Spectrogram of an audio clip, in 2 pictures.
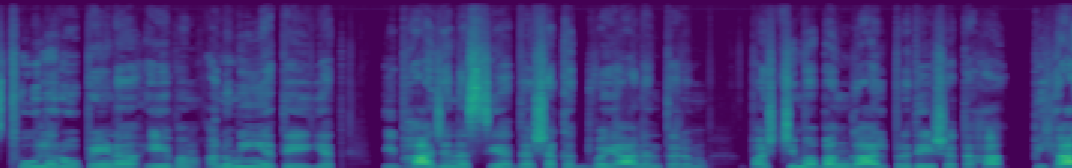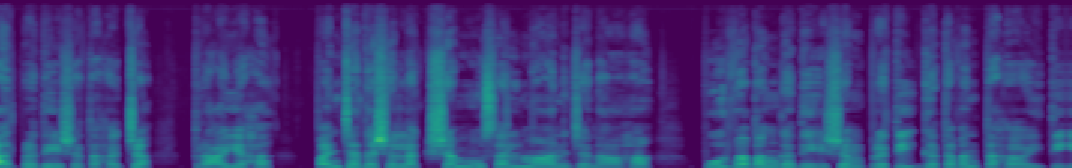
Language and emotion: Sanskrit, neutral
